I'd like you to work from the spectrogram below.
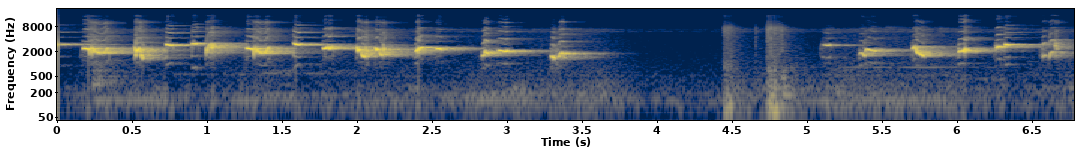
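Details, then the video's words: Agitated sooty-headed bulbul song: a long, energetic chain of bubbly, descending whistled notes, nearly two per second, then a brief gap with a couple of clicks before the fluty phrases resume. "Trucukan gacor ROPELAN NGOTOT EMOSI !!!"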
